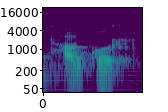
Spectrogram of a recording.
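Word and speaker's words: ঠাকুর: So it's not Rabindranath Tagore, it's Rabindranath Thakur.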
